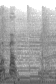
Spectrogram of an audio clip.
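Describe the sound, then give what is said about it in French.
Two quick, hoarse yelps from a real dog with a cold, fairly loud, in a song, followed by a softer, steady tonal hum that continues to the end. “Grâce à ce petit bruit de chien enrhumé.”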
